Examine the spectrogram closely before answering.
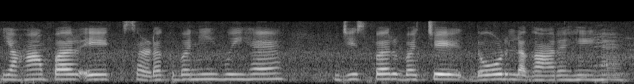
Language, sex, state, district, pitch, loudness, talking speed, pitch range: Hindi, female, Haryana, Jhajjar, 230 Hz, -18 LUFS, 130 wpm, 220-235 Hz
